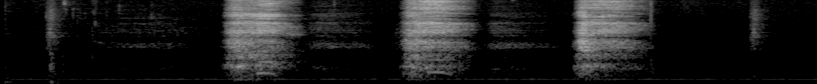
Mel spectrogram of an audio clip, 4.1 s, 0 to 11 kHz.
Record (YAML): exhalation_length: 4.1 s
exhalation_amplitude: 567
exhalation_signal_mean_std_ratio: 0.52
survey_phase: beta (2021-08-13 to 2022-03-07)
age: 65+
gender: Female
wearing_mask: 'No'
symptom_none: true
smoker_status: Never smoked
respiratory_condition_asthma: false
respiratory_condition_other: false
recruitment_source: REACT
submission_delay: 2 days
covid_test_result: Negative
covid_test_method: RT-qPCR
influenza_a_test_result: Negative
influenza_b_test_result: Negative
